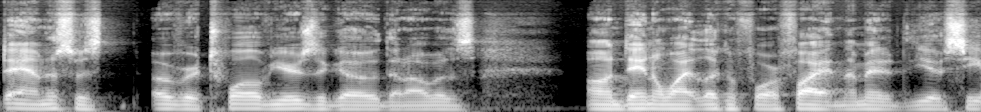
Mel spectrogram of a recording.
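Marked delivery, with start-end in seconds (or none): none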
